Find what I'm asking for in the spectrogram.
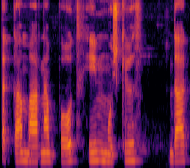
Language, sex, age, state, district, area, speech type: Punjabi, male, 30-45, Punjab, Ludhiana, urban, spontaneous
